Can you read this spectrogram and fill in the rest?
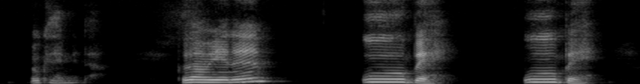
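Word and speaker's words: uve: 우 이렇게 됩니다 그다음에는 우배 우배 우에 강세 주시고 얘는 어 영어에서는 이렇게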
